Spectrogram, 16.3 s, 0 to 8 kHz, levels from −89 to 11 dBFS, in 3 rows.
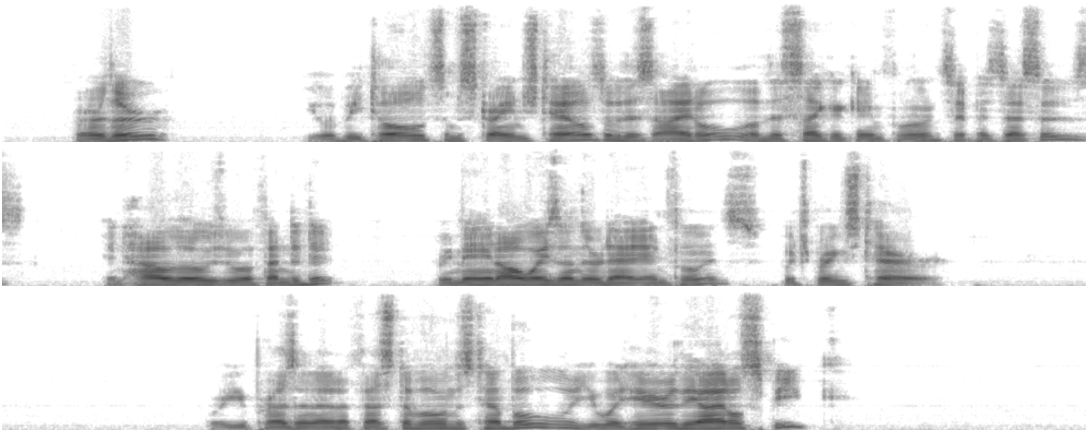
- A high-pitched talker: No, low, 115 Hz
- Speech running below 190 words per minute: Yes, average, 170 wpm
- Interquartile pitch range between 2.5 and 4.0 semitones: Yes, average, 3.1 semitones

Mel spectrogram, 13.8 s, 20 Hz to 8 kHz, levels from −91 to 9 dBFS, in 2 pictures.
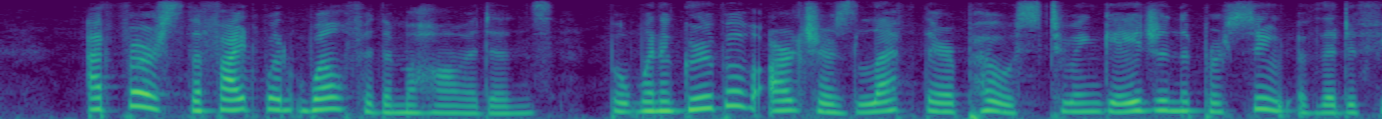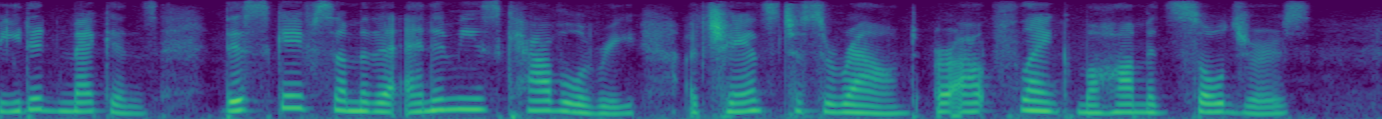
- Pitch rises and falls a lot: No, average, 4.1 semitones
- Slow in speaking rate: No, average, 180 wpm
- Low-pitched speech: No, high, 220 Hz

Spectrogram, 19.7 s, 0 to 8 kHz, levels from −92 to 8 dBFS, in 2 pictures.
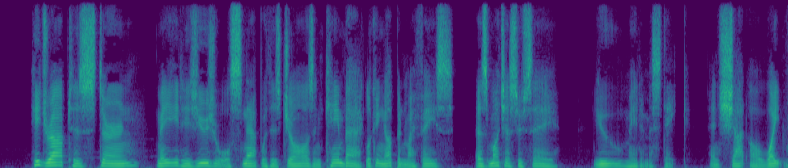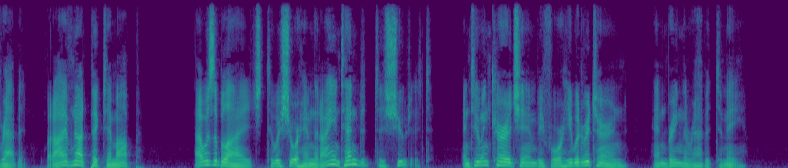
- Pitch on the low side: Yes, low, 120 Hz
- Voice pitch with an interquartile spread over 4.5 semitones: No, average, 4.0 semitones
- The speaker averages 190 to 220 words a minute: Yes, average, 200 wpm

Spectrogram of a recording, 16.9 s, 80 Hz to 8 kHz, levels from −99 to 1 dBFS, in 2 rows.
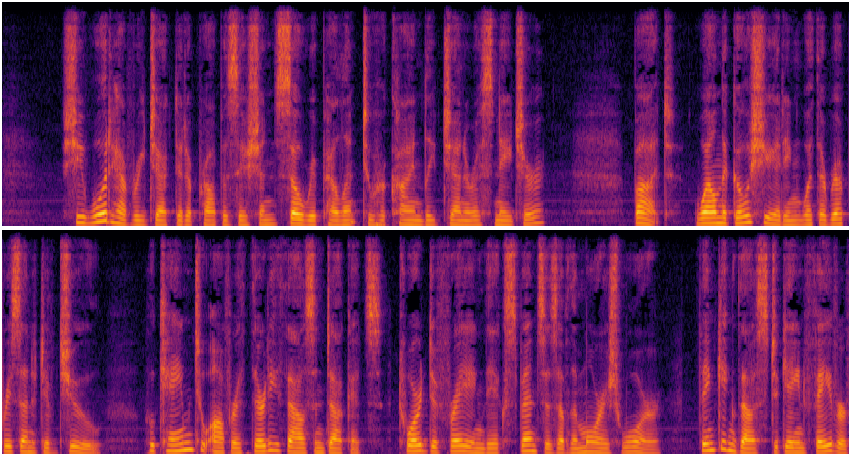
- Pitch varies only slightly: No, average, 4.2 semitones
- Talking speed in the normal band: Yes, average, 160 wpm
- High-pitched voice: No, medium, 170 Hz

